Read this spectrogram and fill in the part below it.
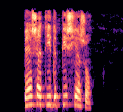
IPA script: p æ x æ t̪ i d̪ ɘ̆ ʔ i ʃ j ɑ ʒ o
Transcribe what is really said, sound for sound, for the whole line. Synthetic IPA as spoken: p æ ʃ æ t̪ i d̪ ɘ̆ p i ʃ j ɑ ʒ o

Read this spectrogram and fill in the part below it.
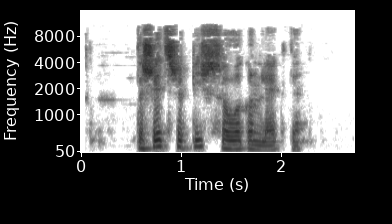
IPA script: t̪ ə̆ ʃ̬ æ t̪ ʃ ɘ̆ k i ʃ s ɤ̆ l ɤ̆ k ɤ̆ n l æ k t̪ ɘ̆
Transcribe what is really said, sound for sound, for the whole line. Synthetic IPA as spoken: t̪ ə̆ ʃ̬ e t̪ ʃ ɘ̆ p i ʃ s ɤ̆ l ɤ̆ k ɤ̆ n l æ k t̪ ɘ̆

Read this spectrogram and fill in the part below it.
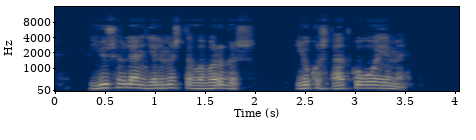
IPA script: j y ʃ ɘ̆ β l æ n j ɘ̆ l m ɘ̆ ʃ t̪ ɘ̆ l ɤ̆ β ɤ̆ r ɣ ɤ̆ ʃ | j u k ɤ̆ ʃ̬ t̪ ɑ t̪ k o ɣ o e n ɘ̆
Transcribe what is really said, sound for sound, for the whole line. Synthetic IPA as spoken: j y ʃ ɘ̆ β l æ n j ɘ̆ l m ɘ̆ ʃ t̪ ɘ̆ l ɤ̆ β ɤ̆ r ɣ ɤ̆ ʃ | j u k ɤ̆ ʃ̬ t̪ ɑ t̪ k o ɣ o e m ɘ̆

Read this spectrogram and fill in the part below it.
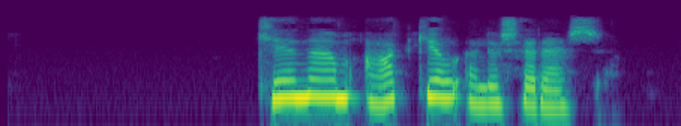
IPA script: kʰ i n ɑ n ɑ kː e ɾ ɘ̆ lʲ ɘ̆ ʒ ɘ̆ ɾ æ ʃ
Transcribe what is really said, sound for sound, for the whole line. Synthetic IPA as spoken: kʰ e n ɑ m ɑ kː e l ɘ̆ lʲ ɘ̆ ʃ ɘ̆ ɾ æ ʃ

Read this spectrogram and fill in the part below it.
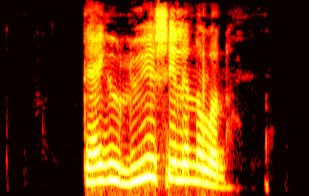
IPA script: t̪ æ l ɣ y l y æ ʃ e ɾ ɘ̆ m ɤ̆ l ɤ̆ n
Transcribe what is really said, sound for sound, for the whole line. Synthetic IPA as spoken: t̪ æ ɣ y l y e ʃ e l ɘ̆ n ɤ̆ l ɤ̆ n

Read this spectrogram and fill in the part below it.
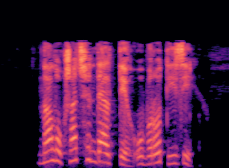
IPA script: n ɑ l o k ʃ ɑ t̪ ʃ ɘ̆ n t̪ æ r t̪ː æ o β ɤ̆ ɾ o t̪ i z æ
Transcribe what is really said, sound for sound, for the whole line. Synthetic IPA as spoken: n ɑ l o k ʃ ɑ t̪ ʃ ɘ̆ n d̪ æ l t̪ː e o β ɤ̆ ɾ o t̪ i z i

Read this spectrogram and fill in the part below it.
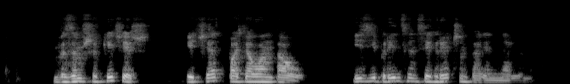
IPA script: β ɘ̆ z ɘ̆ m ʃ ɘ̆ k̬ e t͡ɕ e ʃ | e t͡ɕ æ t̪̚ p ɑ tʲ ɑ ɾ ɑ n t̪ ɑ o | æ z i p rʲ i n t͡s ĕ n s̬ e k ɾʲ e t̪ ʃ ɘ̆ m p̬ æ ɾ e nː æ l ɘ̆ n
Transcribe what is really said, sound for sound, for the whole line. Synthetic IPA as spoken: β ɘ̆ z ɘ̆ m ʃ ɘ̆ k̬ e t͡ɕ e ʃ | e t͡ɕ æ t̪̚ p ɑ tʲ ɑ l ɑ n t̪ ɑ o | i z i p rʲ i n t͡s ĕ n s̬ e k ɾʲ e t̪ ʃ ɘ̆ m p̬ æ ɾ e nː æ l ɘ̆ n

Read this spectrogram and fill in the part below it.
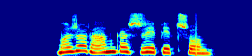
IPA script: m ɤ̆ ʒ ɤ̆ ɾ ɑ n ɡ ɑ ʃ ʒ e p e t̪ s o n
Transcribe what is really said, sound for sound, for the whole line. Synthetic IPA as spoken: m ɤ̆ ʒ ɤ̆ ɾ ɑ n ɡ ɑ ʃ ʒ e p e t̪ ʃ o n

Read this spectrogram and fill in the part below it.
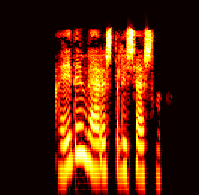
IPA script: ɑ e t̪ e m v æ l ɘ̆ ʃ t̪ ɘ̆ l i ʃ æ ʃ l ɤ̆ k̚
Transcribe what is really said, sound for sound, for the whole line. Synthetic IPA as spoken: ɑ e d̪ e m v æ ɾ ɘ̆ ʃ t̪ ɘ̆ l i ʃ æ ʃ l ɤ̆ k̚

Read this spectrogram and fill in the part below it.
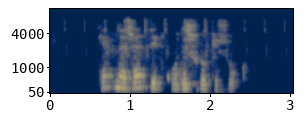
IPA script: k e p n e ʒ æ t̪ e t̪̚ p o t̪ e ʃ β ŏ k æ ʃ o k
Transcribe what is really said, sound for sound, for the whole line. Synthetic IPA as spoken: k æ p n æ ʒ æ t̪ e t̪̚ k o d̪ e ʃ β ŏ k e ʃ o k

